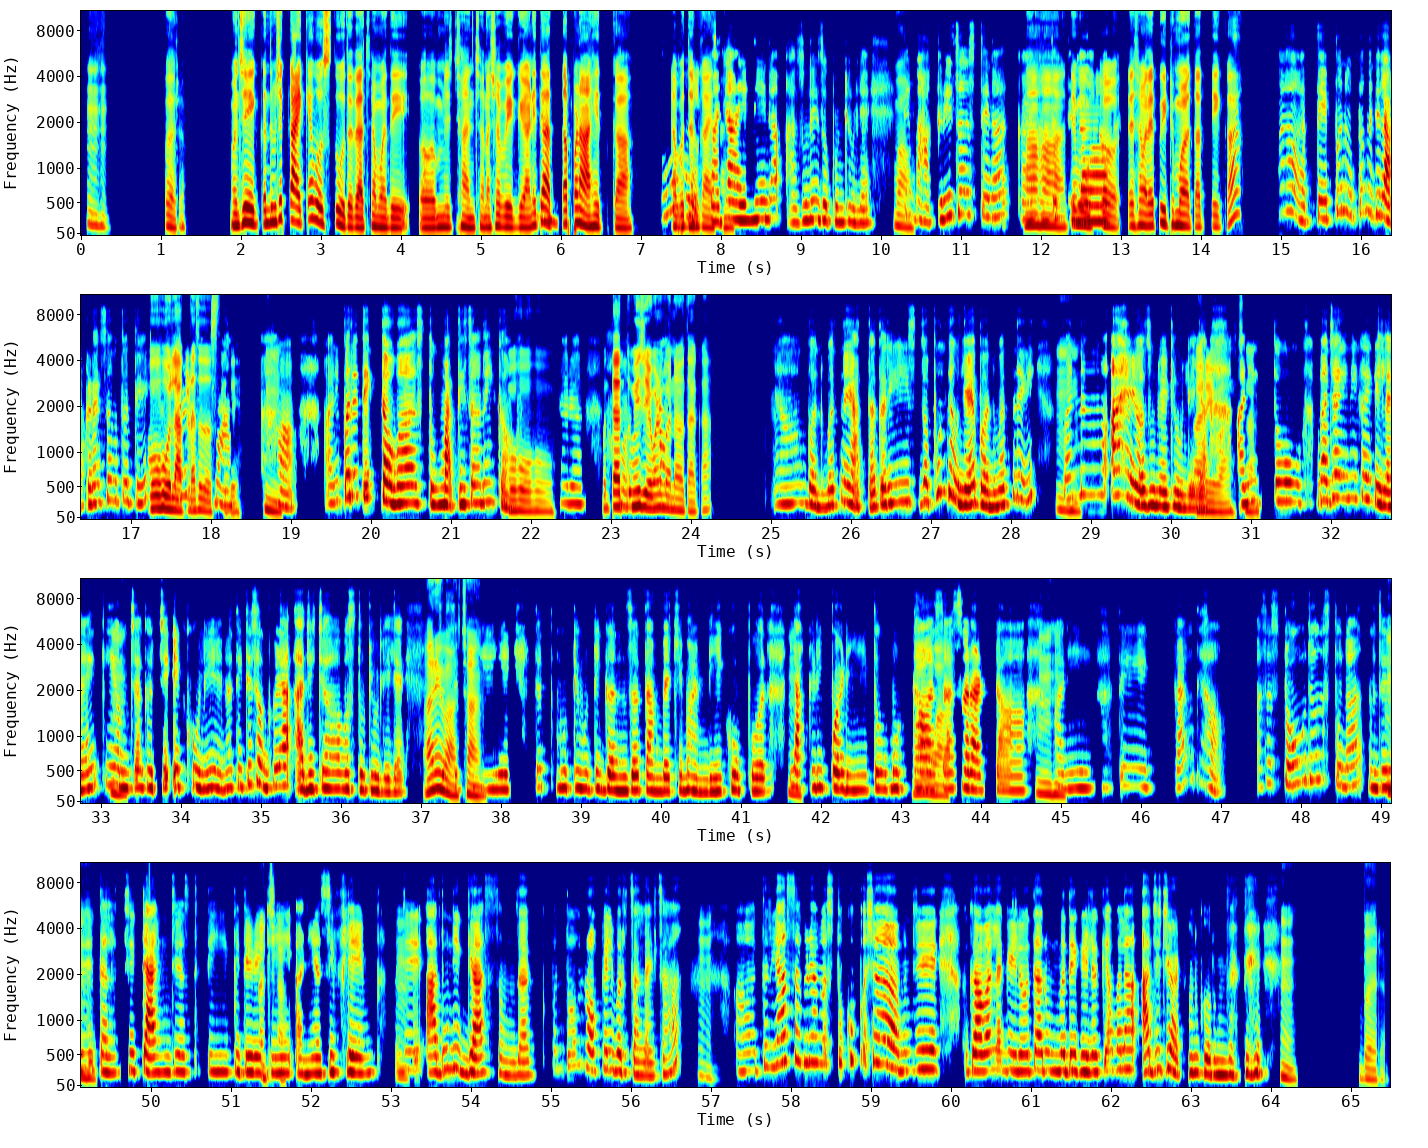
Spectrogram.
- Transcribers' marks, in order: other background noise; in English: "टँक"; in English: "फ्लेम"; chuckle
- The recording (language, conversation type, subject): Marathi, podcast, तुमच्या वाड्यातली सर्वात जुनी वस्तू किंवा वारसा कोणता आहे?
